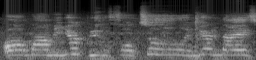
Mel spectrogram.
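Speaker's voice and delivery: lightly imitated sweet talk from early dating; sweet-talking boyfriend. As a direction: coo it like a man charming his girl. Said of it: "He used to say".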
